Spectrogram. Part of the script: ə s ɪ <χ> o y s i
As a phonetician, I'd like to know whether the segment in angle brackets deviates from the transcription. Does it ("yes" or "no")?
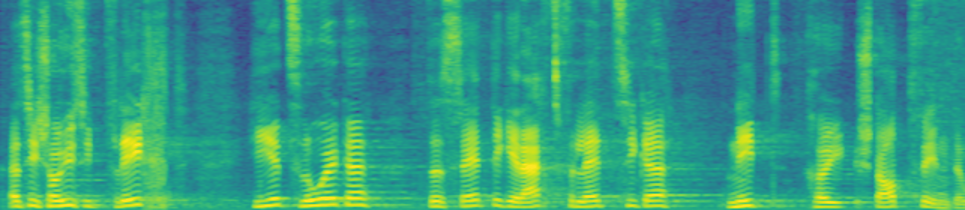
yes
